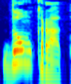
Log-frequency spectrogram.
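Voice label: "домкрат", Komi, female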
